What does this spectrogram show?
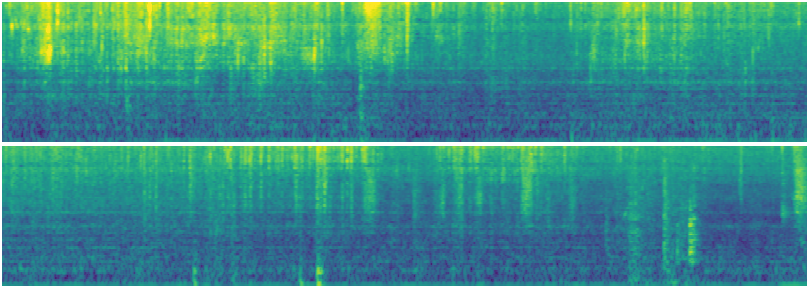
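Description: Roti dough frying in hot oil in a skillet on medium-high heat, a steady sizzle that is loudest for the first several seconds after the dough goes in, then settles to a quieter sizzle.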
